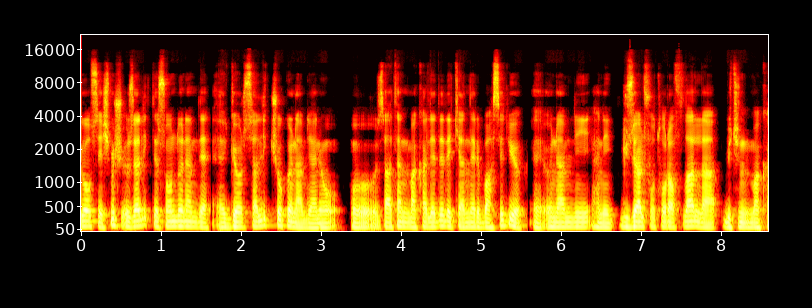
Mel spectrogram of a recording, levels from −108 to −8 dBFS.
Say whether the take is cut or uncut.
uncut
